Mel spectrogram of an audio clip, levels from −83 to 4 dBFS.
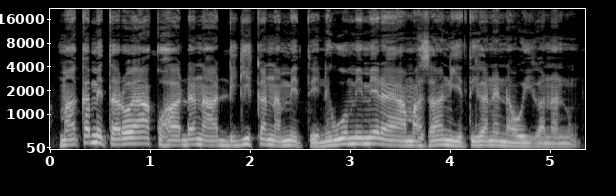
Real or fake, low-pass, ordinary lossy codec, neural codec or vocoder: real; none; none; none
